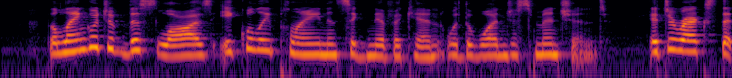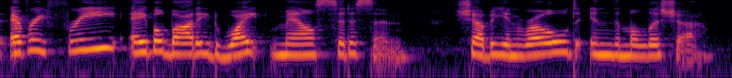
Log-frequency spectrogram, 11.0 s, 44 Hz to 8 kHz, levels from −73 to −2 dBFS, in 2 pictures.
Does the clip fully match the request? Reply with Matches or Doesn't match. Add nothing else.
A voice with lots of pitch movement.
Doesn't match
